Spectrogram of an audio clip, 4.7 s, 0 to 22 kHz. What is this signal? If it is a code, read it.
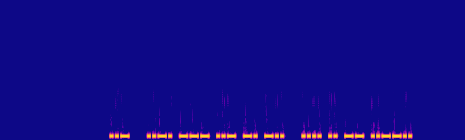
Morse code, heard as a keyed tone, about 46 wpm, 700 Hz. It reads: U FOUND HIM?
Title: Sentences from Top 300 Words and Abbreviations 45wpm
